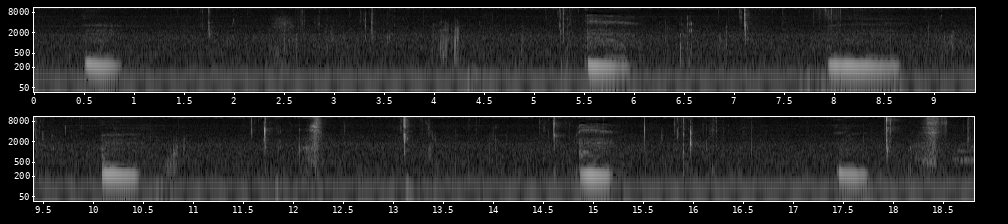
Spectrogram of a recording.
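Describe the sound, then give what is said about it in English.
Soft, wet bites and squishy mouth sounds from someone eating a soft, popsicle-like ice cream on a stick, about seven short smacking bursts at a steady pace, with faint clicks in between and no talking. “It's like soft ice cream on a stick.”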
